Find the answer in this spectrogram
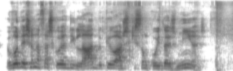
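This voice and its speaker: A man's high voice with lively intonation, on a very clean recording with a silent background. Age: 60s. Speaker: evangelical preacher and community radio host. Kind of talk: preaching monologue. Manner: hesitant, many fillers and repetitions.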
